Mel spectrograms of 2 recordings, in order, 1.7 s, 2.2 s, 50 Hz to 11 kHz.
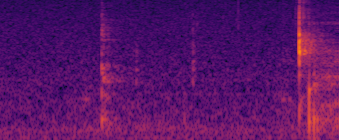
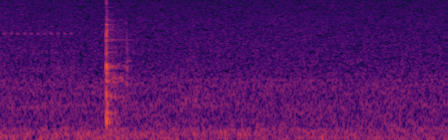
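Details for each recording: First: TimeUSB lithium battery on its charger, app at 100% and 13.8 V, BMS in overcharge protection. Sharp, isolated ticks about every half second come from the charger switching modes to hold the full battery. This is normal maintenance-mode ticking. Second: TimeUSB battery charger, with the battery thought to be nearly charged: sharp, isolated ticks every two to four seconds in a quiet room. The sound comes from the charger rather than the battery, and its cause is unknown.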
